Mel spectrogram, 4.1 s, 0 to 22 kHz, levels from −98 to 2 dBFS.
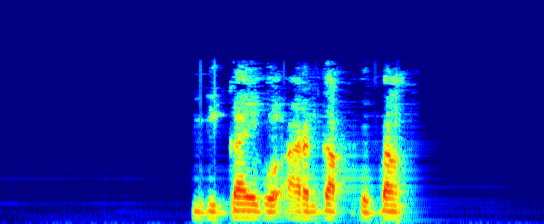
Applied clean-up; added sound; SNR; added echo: neural mask model DeepFilterNet 3.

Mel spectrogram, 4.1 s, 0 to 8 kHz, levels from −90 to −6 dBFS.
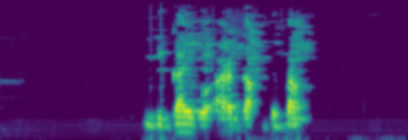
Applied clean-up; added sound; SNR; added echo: classical method Wiener filter.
